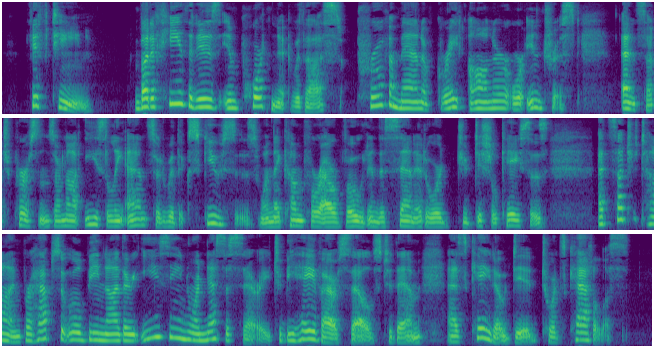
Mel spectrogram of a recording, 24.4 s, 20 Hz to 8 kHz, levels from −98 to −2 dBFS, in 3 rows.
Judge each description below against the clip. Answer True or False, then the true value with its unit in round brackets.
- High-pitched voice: False (175 Hz)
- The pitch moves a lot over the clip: True (7.5 semitones)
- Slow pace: False (145 wpm)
